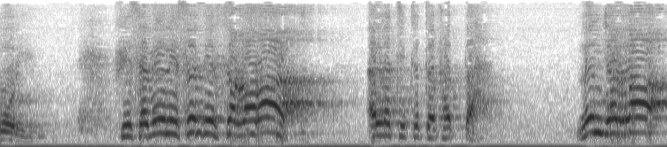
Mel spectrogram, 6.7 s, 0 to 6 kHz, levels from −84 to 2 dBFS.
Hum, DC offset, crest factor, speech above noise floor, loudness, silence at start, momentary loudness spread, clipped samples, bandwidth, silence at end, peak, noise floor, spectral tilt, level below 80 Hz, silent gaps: none; 2%; 12 dB; 31 dB; -18 LUFS; 0 s; 20 LU; under 0.1%; 6 kHz; 0 s; -6 dBFS; -48 dBFS; -7 dB/octave; -54 dBFS; none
